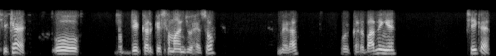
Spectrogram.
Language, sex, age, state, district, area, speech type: Hindi, male, 45-60, Bihar, Muzaffarpur, rural, conversation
